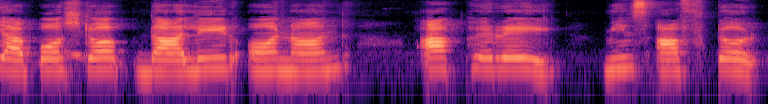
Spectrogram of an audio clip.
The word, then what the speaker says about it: après: Apre means after. So these accent grave on E and the pronunciation is apre low back.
